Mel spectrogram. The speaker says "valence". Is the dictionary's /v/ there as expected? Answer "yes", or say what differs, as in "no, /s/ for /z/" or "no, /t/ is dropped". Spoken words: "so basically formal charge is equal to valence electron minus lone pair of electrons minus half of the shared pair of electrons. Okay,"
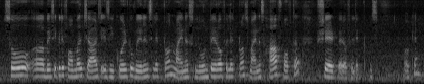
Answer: yes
